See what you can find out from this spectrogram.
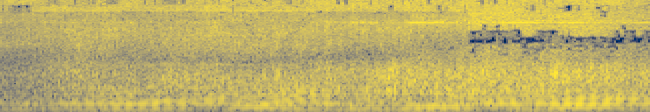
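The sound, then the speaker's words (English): A Cessna propeller plane flying past gives a steady, droning engine roar with a low, buzzing harmonic hum that holds through the whole stretch, loud and alone with no voices. “This kind of sounds like a Cessna. I used to fly Cessnas back a long time ago. That's what you're hearing as the plane is going by.”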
